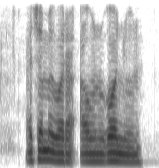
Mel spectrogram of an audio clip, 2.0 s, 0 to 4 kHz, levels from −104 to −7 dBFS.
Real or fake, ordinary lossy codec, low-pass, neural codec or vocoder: real; none; 3.6 kHz; none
